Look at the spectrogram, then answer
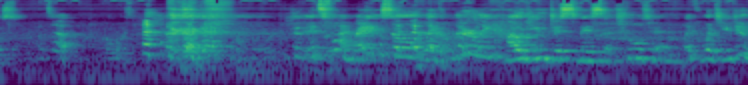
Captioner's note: laughter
